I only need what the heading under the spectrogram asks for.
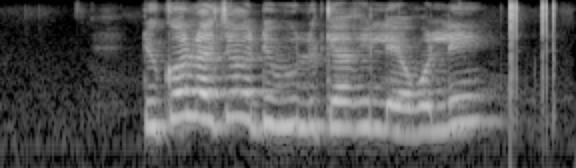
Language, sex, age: Northern Sotho, female, 18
